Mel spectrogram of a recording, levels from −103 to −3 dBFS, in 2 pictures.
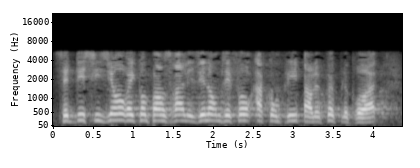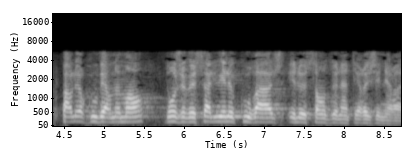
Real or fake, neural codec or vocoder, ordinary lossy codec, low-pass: real; none; none; 5.4 kHz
